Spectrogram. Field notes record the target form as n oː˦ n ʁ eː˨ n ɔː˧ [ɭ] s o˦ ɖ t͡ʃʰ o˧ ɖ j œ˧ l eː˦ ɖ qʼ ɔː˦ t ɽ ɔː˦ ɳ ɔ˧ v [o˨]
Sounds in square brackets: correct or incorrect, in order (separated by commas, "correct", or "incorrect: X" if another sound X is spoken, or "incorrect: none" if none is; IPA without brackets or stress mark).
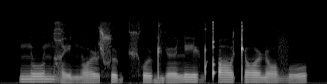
correct, incorrect: o˨˦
